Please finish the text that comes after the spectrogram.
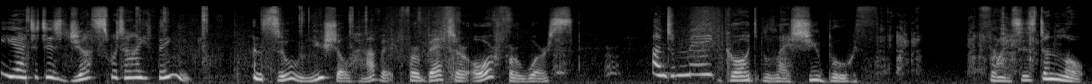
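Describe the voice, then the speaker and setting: An actress playing a refined, earnest older gentlewoman reading her formal, gently preaching letter in a radio drama. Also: mid-range voice, slight background noise. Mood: earnest, admonishing.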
